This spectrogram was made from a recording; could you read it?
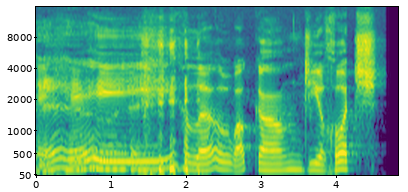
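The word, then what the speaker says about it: Dia dhuit: And it's weird because it's spelled like not like Giochoch, but that's how you say it.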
